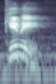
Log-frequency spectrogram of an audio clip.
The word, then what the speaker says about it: gimme: write it though, but how would you think we would say that? Give me $5, give me, gimme. But he gave me. There's a way that we all pronounce it, and it's not gave me.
